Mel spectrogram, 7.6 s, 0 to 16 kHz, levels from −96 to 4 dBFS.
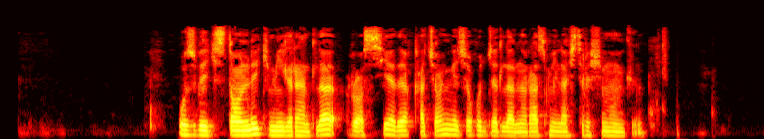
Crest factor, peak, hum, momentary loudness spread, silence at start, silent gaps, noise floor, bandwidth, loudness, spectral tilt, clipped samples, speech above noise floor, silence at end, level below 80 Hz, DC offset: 18 dB; -2 dBFS; none; 8 LU; 1.8 s; none; -76 dBFS; 8 kHz; -19 LUFS; -5 dB/octave; under 0.1%; 57 dB; 1 s; -56 dBFS; under 0.1%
